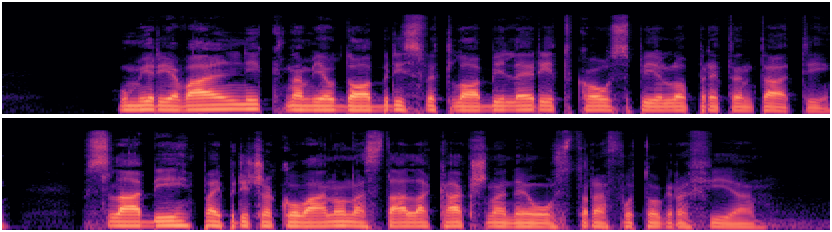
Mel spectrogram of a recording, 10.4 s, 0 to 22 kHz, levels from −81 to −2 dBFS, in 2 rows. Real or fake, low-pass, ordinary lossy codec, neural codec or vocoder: real; 14.4 kHz; AAC, 64 kbps; none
